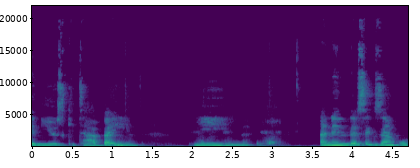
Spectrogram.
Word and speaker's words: كتابين: But I also can say and use كتابين, yin. And in this example, the ya is pronounced as a letter, not a long vowel. So we won't say كتابين, we have to say كتابين, كتابين.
